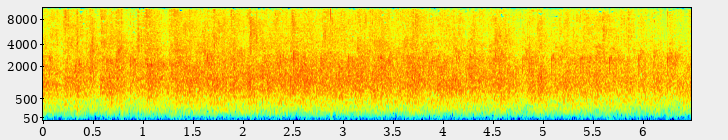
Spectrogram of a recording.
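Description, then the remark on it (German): Sustained audience applause, a dense steady wash of many hands clapping at a fairly loud, even level throughout, with no voices standing out. “Und vielleicht können wir einfach mal den Moment nutzen und den Leuten Applaus zu geben.”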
